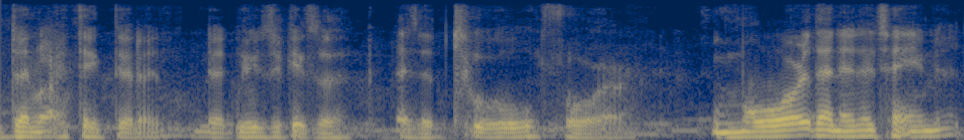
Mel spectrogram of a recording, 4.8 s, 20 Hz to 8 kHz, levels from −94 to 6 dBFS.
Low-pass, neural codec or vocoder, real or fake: 7.2 kHz; codec, 24 kHz, 1.5 kbps, HILCodec; fake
